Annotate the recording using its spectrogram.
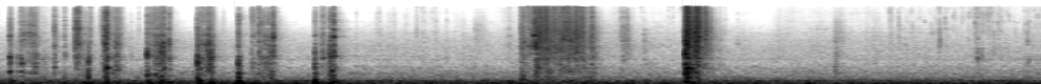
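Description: Shredded turkey meat being scraped off a plate into a bowl of cornbread dressing: a run of small clicks and scrapes of utensil on plate, a longer scrape about five seconds in, and a sharp knock near seven seconds, over a steady low hum.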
